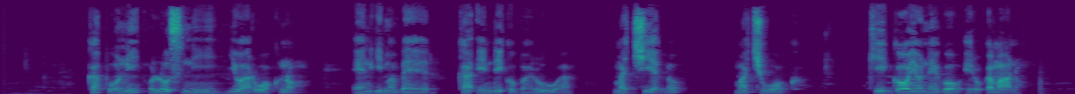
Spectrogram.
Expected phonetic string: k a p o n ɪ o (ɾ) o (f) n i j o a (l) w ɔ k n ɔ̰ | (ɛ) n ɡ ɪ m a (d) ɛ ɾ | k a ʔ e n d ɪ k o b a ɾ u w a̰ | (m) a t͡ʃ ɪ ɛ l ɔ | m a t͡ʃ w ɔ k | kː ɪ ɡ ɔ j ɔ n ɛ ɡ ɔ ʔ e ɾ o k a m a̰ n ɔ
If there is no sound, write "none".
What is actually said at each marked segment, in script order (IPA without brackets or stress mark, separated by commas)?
l, s, ɾ, ɛ, b, m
